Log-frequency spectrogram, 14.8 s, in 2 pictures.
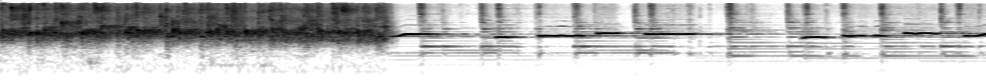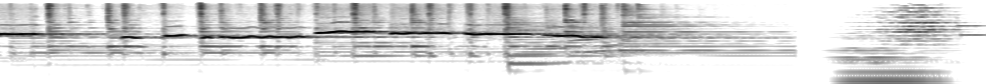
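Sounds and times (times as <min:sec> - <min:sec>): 
crowd applause: 0:00.0 - 0:03.0
bright tuneful melody with sustained tones: 0:03.0 - 0:14.7.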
